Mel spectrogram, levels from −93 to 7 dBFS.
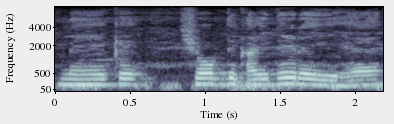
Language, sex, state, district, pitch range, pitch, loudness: Hindi, male, Haryana, Rohtak, 150-165 Hz, 155 Hz, -14 LUFS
